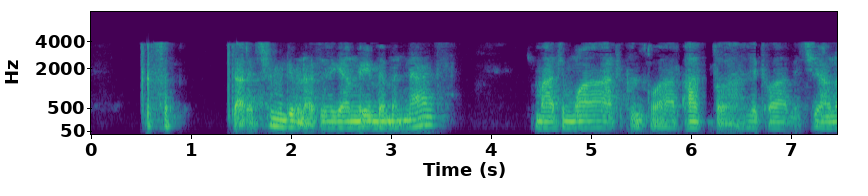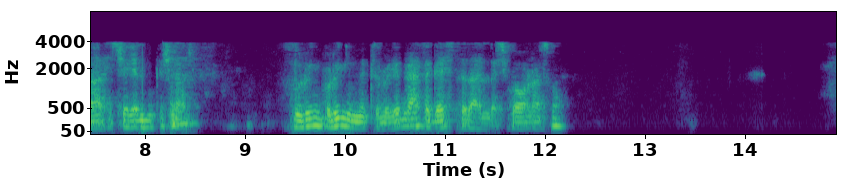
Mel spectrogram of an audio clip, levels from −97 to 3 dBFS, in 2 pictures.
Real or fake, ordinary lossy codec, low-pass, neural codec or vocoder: fake; AAC, 16 kbps; 7.2 kHz; codec, 24 kHz, 0.9 kbps, WavTokenizer, medium speech release version 1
